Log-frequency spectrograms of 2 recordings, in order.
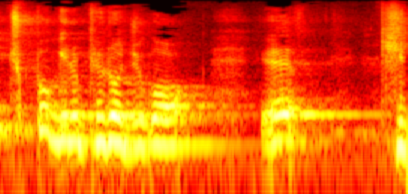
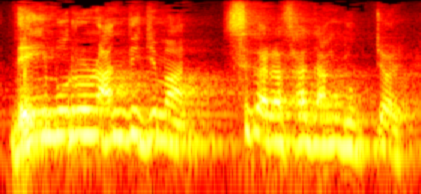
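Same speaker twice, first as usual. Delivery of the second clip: normal talking voice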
